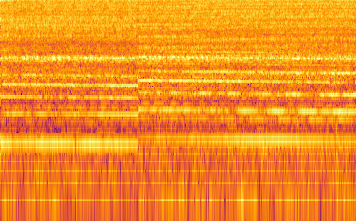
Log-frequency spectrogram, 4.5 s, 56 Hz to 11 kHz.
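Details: Wahoo Kickr v2 trainer flywheel spun up after adding a counterweight and half a turn of side adjustment to fix high-speed vibration: steady high whir, even pitch with one small step, no rhythmic wobble or thumping; tiny vibrations remain.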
